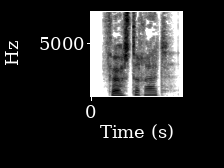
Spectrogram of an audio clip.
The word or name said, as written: førsteret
